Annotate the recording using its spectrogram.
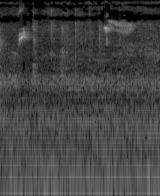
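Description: Two short, high, bird-like chirps from a nature video for cats playing through a television's speakers, over a low steady hum.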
